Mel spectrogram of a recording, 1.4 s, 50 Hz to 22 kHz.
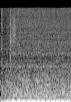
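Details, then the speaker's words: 2014 Jetta SportWagon: deep, steady helicopter-like throb from behind the dash that tracks blower speed; an unbalanced, failing blower motor fan, to be replaced and checked for debris in the blades. "today in the shop we have a 2014 Jetta Sport Wagon that the customer is complaining it sounds like there's a helicopter behind the dash okay that's not exactly what he said but that's basically what it boils down to"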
